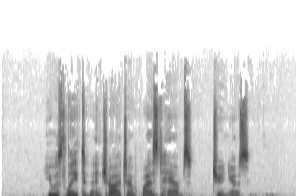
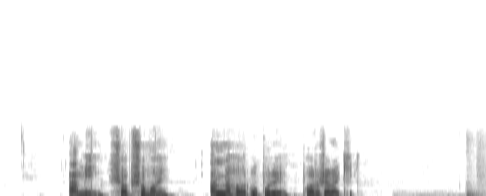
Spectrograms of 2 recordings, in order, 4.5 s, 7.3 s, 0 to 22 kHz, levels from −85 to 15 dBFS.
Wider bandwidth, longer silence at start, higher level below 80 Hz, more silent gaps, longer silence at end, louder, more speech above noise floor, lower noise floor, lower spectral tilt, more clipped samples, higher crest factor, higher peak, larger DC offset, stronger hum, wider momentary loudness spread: first, 16 kHz vs 7.8 kHz; second, 0.7 s vs 1.05 s; first, -36 dBFS vs -56 dBFS; neither; about the same, 0.35 s vs 0.25 s; about the same, -17 LUFS vs -19 LUFS; second, 33 dB vs 60 dB; second, -51 dBFS vs -78 dBFS; second, -2.5 dB/octave vs -6 dB/octave; neither; about the same, 20 dB vs 18 dB; about the same, 0 dBFS vs -2 dBFS; neither; neither; second, 4 LU vs 11 LU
